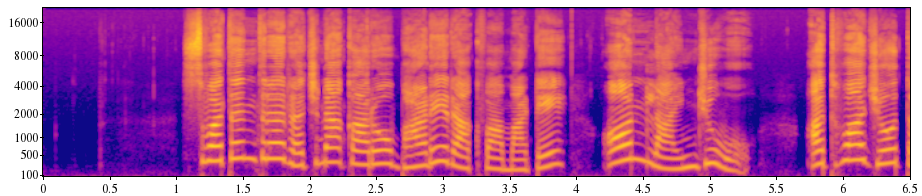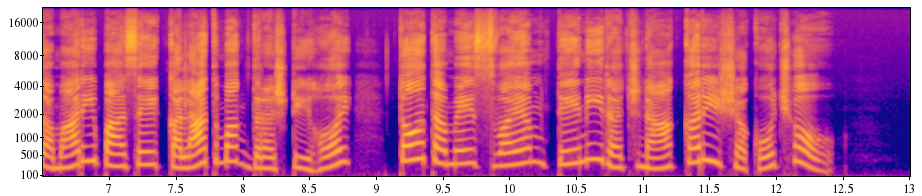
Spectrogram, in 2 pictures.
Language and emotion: Gujarati, neutral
